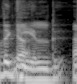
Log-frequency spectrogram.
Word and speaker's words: The Guild: Eller hur uttalas detta? – Ja, The Guild. – Ja, jag har hört 4 olika uttal senaste dagarna.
